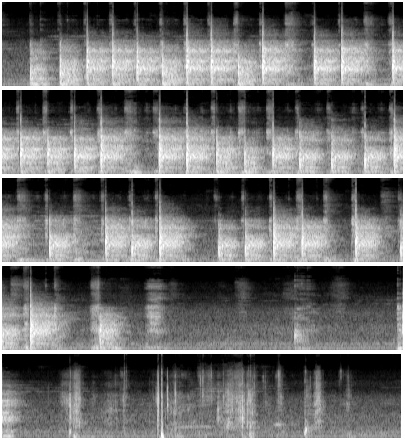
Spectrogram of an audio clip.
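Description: A cleaver shredding cabbage on a chopping board: rapid, evenly paced chopping strokes for about thirteen seconds, then slower, scattered chops.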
